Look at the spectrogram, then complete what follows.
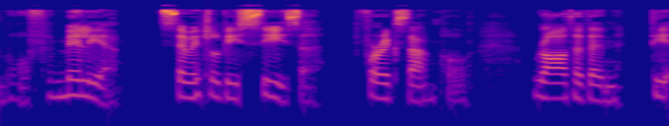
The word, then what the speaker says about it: Caesar: As we get further into the book, though, I'll also sometimes use standard English and Italian pronunciations of Latin in contexts where those are more familiar, so it'll be Caesar, for example, rather than the ancient Kaiser.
